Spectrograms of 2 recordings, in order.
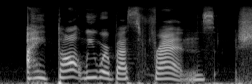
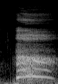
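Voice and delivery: shocked gasp; 4 semitones higher than usual. Acted. Told she failed her quiz.

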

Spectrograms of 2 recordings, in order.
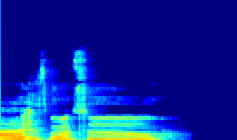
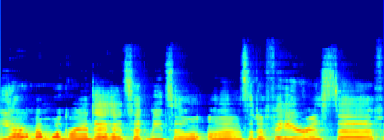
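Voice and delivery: put-on light, quick, higher girlish voice; a granddaughter happily recalling her granddad, higher; fond granddaughter; 8 semitones higher, 3 dB louder than usual. Granddaughter reminisces to grandma about granddad, in a higher quick voice. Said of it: "She like".

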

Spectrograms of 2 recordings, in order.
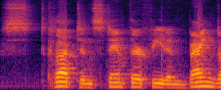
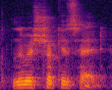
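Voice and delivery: plain reading voice

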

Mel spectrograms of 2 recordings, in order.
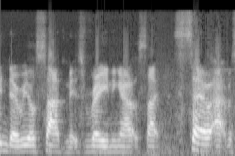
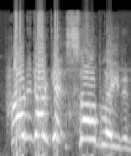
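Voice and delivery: high, loud yell of disbelief; loud, high squawk of complaint; indignant outcry; 6 dB louder than usual. Real, not acted. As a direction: yell it in high-pitched protest. Protesting his death in game.

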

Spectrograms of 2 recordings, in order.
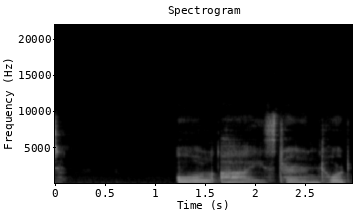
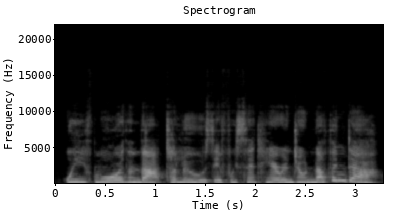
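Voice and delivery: put-on higher, urgent young Kate; rally the family, high and eager; spirited young woman; 10 semitones higher, 5 dB louder than usual. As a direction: bold daughter talking her family round. Kate voiced, pleading.

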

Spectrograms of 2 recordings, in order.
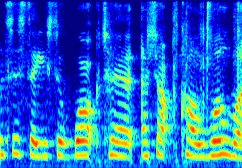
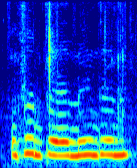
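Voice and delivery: Birmingham accent. Shown as a demonstration. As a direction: show off a Brummie accent. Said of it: "You couldn't do my accent".

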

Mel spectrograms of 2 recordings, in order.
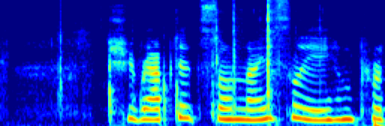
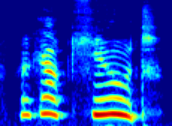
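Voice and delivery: high, loud burst of delight; excited squeal; 8 semitones higher, 8 dB louder than usual. Real, not acted. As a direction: gush over the little boxes. Unboxing cute gift boxes.

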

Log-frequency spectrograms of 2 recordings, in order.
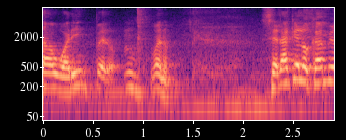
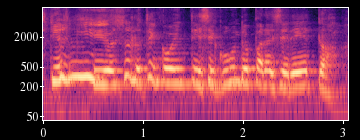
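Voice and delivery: high, loud time-pressure outburst; flustered panic; 5 semitones higher, 3 dB louder than usual. Real, not acted. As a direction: fret against a ticking countdown. Panics at short countdown.

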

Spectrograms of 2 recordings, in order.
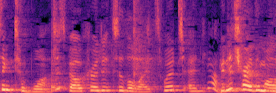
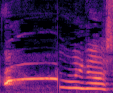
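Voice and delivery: very high, soft, drawn-out squeal; awed squeal; 6 dB quieter, much slower than usual. Real, not acted. Creator seeing the lights on her cup shelves, awed squeal. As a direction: stretch it thin and high in delight. Sees the finished lit shelves.

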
